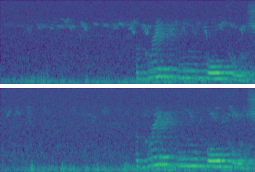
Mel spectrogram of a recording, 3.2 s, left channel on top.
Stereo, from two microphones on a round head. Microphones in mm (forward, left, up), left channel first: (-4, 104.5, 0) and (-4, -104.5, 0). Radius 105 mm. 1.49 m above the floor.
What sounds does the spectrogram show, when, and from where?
1.7 s a woman speaking: centre (ahead or behind), 5.5 m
